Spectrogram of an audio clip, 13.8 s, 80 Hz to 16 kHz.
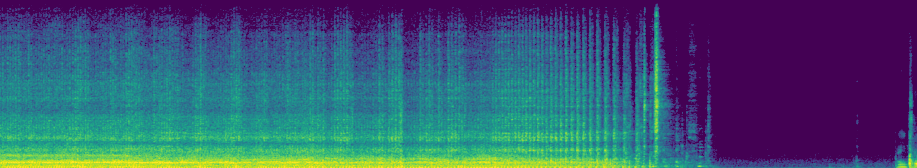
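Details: Troy-Bilt Bronco, Briggs & Stratton 18hp Intek single with Chinese Nikki-copy carb, low-side jet drilled out, air filter off, low fuel; runs fast and buzzy with slight rise and fall before shutting off, mild surging remains.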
